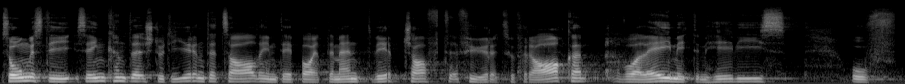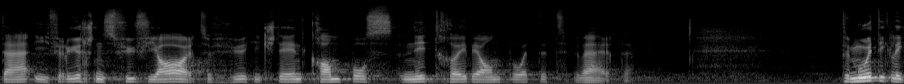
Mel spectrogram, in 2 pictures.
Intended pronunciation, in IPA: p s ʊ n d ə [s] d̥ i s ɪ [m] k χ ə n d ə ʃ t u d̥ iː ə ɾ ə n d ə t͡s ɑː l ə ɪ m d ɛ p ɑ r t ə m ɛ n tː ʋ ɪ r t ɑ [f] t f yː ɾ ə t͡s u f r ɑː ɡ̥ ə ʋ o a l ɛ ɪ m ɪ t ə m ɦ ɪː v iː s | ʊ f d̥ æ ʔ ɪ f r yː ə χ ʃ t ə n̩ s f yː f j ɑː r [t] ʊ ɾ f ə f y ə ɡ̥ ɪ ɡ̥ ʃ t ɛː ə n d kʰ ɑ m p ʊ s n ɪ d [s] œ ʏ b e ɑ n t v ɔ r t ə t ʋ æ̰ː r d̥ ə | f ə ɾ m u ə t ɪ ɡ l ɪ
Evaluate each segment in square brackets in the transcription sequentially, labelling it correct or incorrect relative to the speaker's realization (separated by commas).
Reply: correct, incorrect, correct, incorrect, incorrect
